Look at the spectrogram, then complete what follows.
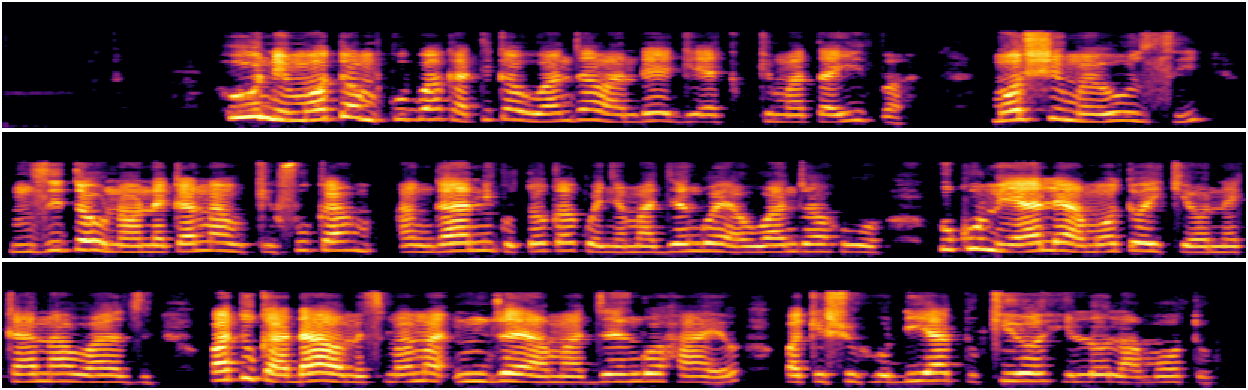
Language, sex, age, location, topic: Swahili, female, 50+, Nairobi, health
